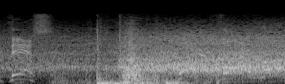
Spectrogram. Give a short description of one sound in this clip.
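A heavy body slams down with a loud thud.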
